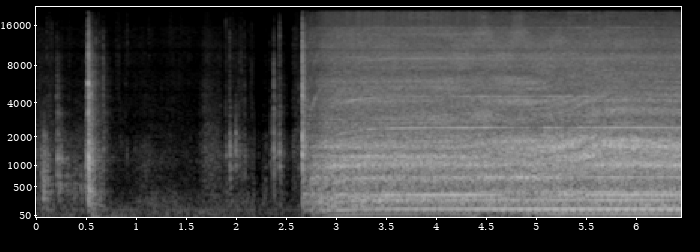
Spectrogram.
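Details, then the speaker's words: Hoover Elite vacuum cleaner after motor replacement: a few clicks, then the motor spins up to a steady, even whine with no rattle or grinding; sounds good and suction much improved, normal running. "Sounds good, and the light works. That's cool."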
